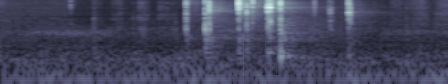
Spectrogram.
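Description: Tape seal being pulled off a cardboard product box and its lid opened: a quick run of sharp clicks and crackles about a second in, lasting under a second.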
